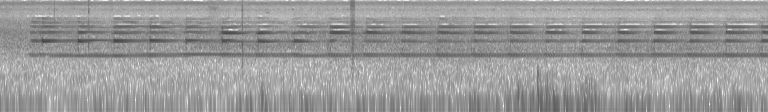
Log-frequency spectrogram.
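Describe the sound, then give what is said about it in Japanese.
A train rumbles past at a railroad crossing while the crossing bell rings in a steady, repeating pattern above the heavy low rumble of the wheels, loud throughout. “踏切ロケ地だったかな”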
